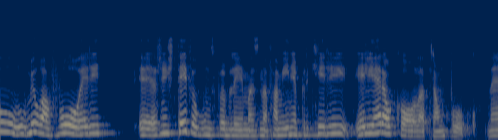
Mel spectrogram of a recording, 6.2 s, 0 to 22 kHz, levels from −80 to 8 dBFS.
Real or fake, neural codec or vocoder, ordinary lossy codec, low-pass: fake; codec, 16 kHz, 4.8 kbps, FACodec; none; 7.2 kHz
